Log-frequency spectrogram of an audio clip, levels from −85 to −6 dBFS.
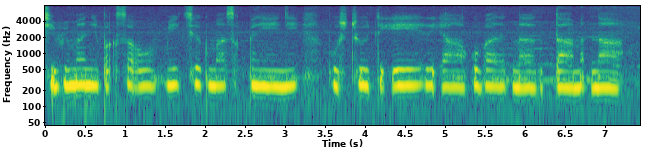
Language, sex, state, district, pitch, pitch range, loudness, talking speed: Garo, female, Meghalaya, South Garo Hills, 245 Hz, 235-255 Hz, -14 LUFS, 80 wpm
